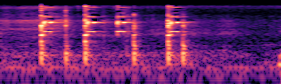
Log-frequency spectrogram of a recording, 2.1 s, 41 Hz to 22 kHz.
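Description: Keypad buttons on a Sonex electronic price computing scale pressed four times in quick succession, each press a short sharp click, as the 20 kg calibration value 20000 is keyed in.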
